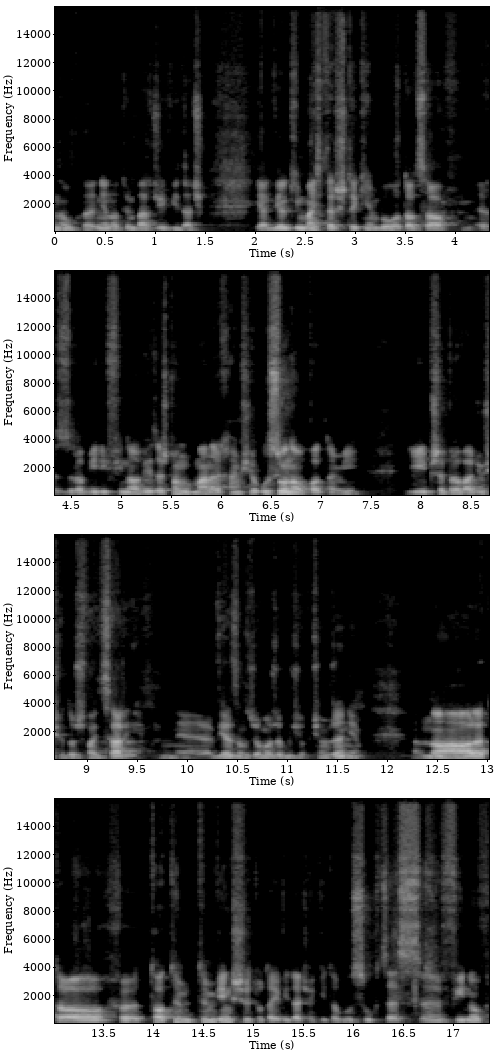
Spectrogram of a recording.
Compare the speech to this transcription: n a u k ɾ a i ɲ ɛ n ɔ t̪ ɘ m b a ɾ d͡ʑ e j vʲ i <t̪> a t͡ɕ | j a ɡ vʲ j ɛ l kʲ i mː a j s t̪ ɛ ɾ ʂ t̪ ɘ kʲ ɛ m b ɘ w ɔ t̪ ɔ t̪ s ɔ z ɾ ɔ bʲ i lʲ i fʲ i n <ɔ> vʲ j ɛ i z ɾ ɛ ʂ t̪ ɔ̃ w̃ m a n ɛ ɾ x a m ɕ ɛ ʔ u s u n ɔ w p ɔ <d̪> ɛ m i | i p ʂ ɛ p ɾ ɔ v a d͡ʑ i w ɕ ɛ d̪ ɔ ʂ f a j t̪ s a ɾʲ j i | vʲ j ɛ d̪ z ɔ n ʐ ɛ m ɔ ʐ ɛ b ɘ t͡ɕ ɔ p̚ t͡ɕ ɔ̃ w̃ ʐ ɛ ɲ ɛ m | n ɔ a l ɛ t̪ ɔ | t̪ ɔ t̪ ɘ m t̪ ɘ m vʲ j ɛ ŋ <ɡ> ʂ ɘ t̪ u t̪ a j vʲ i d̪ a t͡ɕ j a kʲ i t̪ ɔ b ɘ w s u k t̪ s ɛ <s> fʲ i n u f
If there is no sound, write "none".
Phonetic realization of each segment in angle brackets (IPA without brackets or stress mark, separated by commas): d̪, ɔ, t̪, k, s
